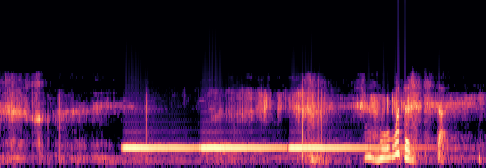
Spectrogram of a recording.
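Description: A man snoring loudly in his sleep in bed: three long, steady droning breaths in a slow rhythm, followed by a wobbling snort that rises and falls in pitch.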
